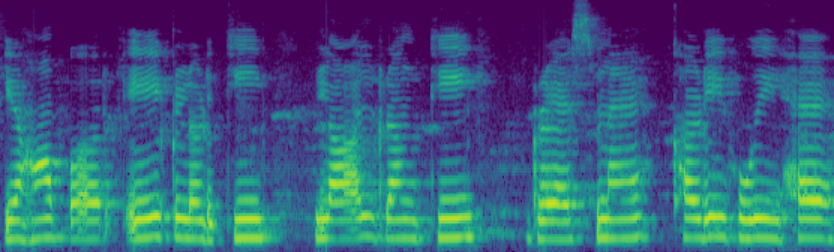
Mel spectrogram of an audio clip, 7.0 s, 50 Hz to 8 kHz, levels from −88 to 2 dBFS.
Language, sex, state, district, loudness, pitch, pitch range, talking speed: Hindi, female, Rajasthan, Jaipur, -12 LUFS, 220 Hz, 215-225 Hz, 105 wpm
